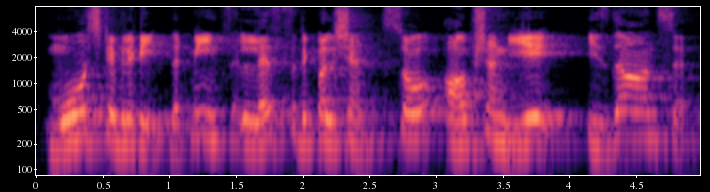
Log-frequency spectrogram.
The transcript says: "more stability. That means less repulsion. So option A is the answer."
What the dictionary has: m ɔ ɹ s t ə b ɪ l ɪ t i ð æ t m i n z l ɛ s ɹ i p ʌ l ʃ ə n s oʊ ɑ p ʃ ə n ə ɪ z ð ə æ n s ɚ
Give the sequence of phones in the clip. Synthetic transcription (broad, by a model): m ɔ ɹ s t ə b ɪ l ɪ t i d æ t m i n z l ɛ s ɹ i p ʌ l ʃ ə n s oʊ ɑ p ʃ ə n ə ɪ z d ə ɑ n s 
